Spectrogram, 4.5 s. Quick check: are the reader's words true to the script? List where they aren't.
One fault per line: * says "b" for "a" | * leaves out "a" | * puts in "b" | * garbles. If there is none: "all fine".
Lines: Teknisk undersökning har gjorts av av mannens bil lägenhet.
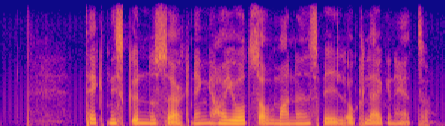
* leaves out "av"
* puts in "och"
